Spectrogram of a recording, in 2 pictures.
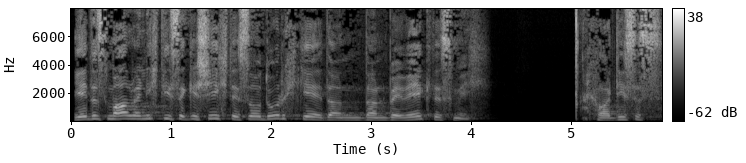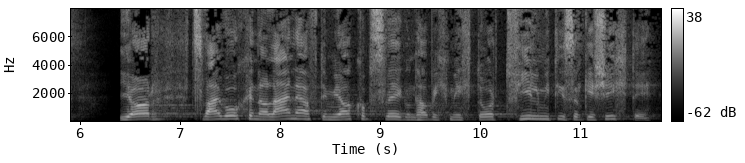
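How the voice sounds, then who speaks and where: A man preaching, guiding his listeners through a story in a slow, expressive voice that swings between loud and hushed. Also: high-pitched, big-room sound. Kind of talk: guided imaginative sermon.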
